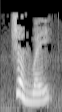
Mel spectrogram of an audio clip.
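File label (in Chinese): "认为", Mandarin Chinese; hsk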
